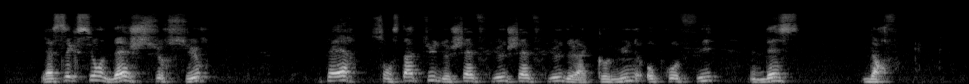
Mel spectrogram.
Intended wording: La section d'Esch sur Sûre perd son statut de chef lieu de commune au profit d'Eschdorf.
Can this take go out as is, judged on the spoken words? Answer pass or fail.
fail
